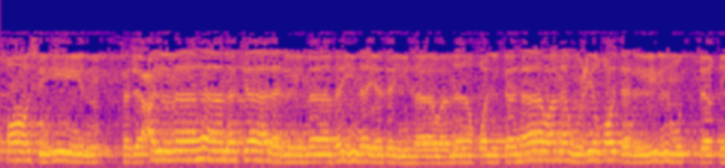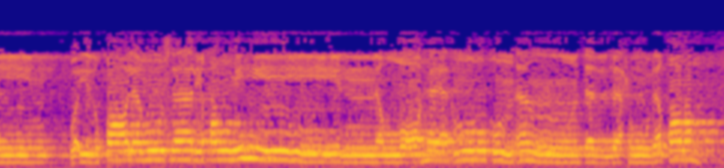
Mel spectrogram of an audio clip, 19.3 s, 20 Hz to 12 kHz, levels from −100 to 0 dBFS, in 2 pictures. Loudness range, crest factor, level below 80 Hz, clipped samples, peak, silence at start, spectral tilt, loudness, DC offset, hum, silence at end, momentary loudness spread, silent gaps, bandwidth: 2 LU; 10 dB; -52 dBFS; under 0.1%; -2 dBFS; 0 s; -8 dB/octave; -13 LUFS; 0.3%; none; 0 s; 4 LU; none; 6.4 kHz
